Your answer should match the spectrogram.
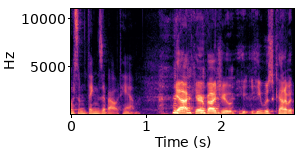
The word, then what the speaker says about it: Caravaggio: Is it Caravaggio? Caravaggio.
